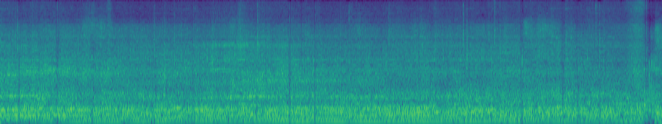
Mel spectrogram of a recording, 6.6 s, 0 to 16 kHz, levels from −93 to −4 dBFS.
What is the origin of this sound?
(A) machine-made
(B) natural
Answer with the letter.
A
